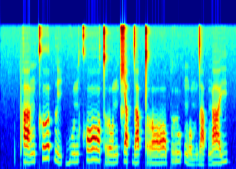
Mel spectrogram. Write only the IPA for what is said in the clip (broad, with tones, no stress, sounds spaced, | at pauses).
pʰ a˦˥ ŋ kʰ ɤː˥˩ t̚ l i˨˩ ʔ b u˧ n kʰ ɔː˥˩ t r o˦˥ n t͡ɕ a˥˩ t̚ d a˦˥ p̚ t r ɔː˦˥ p r u˥˩ ʔ ŋ o˩˦ m d a˨˩ p̚ ŋ a˦˥ j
